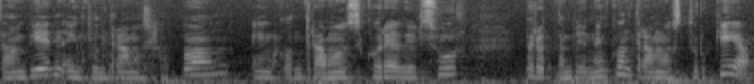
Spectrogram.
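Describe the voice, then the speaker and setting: A woman with a non-native accent speaks at a fairly slow pace with very even loudness, over noticeable background noise and audible room echo. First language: not Spanish (speaking Spanish). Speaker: panelist on international affairs. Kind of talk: panel debate. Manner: halting.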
